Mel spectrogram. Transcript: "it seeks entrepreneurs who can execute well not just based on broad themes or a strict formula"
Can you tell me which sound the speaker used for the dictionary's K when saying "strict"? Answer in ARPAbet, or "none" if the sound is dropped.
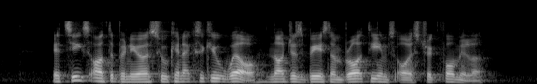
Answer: K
